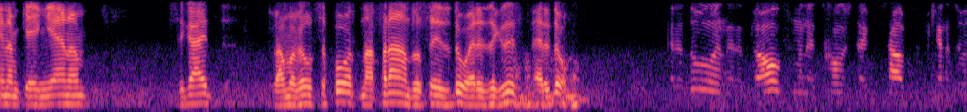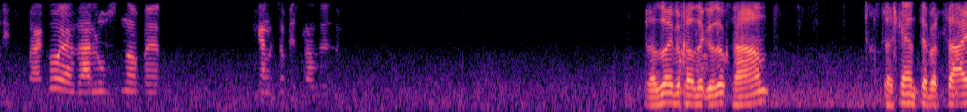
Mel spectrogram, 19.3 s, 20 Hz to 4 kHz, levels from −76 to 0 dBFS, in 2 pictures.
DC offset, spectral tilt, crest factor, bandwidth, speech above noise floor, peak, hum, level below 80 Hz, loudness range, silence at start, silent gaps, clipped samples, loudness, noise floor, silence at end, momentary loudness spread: under 0.1%; -9.5 dB/octave; 20 dB; 4 kHz; 29 dB; -2 dBFS; none; -54 dBFS; 15 LU; 0 s; none; under 0.1%; -19 LUFS; -48 dBFS; 0 s; 20 LU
